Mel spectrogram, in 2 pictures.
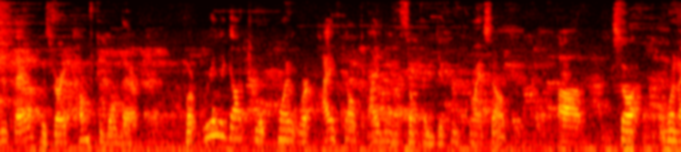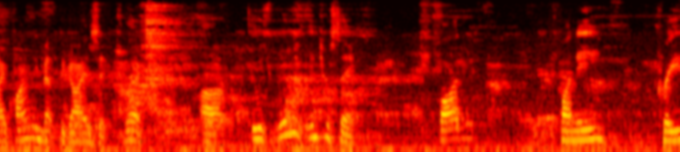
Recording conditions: busy venue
